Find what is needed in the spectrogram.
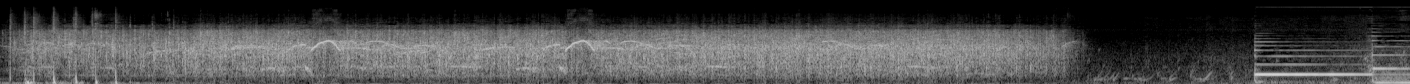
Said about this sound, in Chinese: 我先给点一掌声来鼓励一下。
